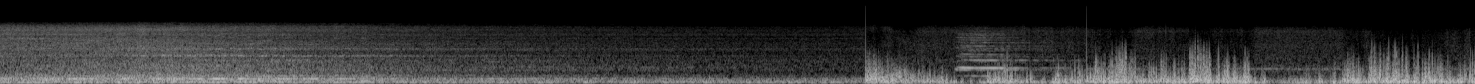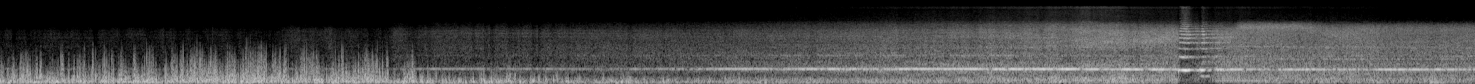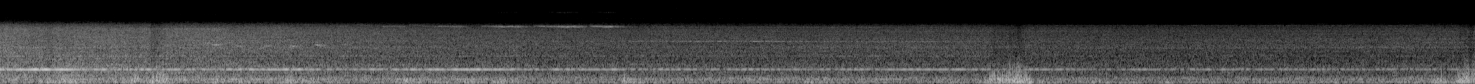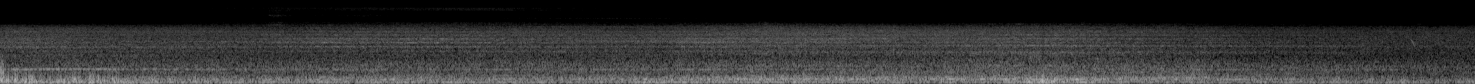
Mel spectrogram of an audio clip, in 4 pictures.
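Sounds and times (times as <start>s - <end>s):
high locomotive tone: 0.0s - 59.0s
train wheels rumbling on rails: 0.0s - 59.0s.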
